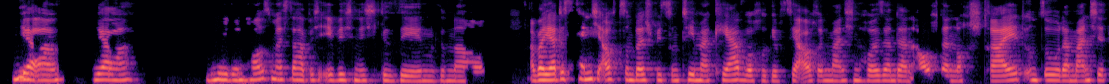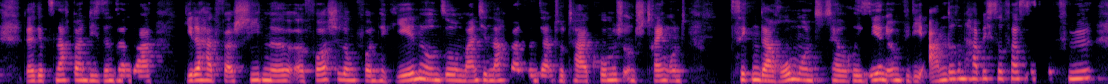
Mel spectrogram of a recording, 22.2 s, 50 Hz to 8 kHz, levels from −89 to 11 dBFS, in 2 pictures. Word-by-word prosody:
Ja, 195 -5 +6 0.3
ja. 210 0 +4 1.0
Nö, 210 +1 +4
den 200 0 +1
Hausmeister 215 -2 +1
habe 195 0 -1
ich 205 - -4
ewig 200 +1 0
nicht 190 0 -3
gesehen, 175 -2 -2
genau. 175 -1 -4 0.7
Aber 190 +4 +8
ja, 205 +1 +10
das 235 +1 -1
kenne 230 -1 +5
ich 240 - 0
auch 210 +2 +2
zum 210 -1 0
Beispiel 200 0 +2
zum 190 -1 -4
Thema 195 -2 +2
Kehrwoche, 185 -1 0
gibt's 175 0 -8
ja 185 - +1
auch 180 - -6
in 180 +1 -1
manchen 185 +1 -3
Häusern 185 0 0
dann 175 -2 -1
auch 170 +3 -2
dann 180 - -3
noch 170 0 -6
Streit 180 +5 +1
und 200 -1 0
so 195 0 +1
oder 185 -1 +1
manche 190 +2 -1 0.3
da 175 - +1
gibt's 180 0 -4
Nachbarn, 195 0 +1
die 185 -1 -2
sind 180 +1 -2
dann 185 -1 -2
da 175 0 -4 0.3
jeder 200 +2 +4
hat 190 -1 -1
verschiedene, 185 +1 +1
äh, 175 - -3
Vorstellungen 200 +2 -1
von 180 -2 -3
Hygiene 190 +7 +3
und 205 -1 +1
so. 200 -1 +1
Und 185 - -2
manche 195 +3 -2
Nachbarn 190 +1 -4
sind 185 0 -7
dann 180 -1 -3
total 180 -2 -4
komisch 195 +4 -1
und 185 - -6
streng 185 0 -2
und 175 0 -6 0.4
zicken 215 0 +1
da 185 -2 +4
rum 195 +7 +2
und 200 0 -3
terrorisieren 185 +3 0
irgendwie 190 0 -1
die 170 - -7
anderen, 240 +4 +1
habe 245 +1 -1
ich 250 - -7
so 250 -1 -2
fast 245 +1 -4
das 240 - -14 0.2
Gefühl. 260 - 0
195 Hz, 210 wpm, -23 LUFS, 180-205 Hz, 1.0 s, ja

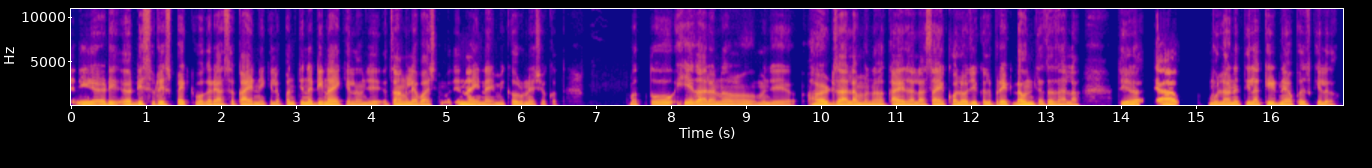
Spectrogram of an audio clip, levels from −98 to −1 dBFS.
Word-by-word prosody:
तिनी 145 +1 +1
अ, 135 -1 +1
डि 135 +1 +3 0.3
डिसरेस्पेक्ट 140 +1 -1
वगैरे 125 0 0
असं 125 +1 -3
काही 120 -1 +2
नाही 115 -1 -2
केलं. 120 +1 -4
पण 145 0 0
तिने 150 -1 +3
डीनाय 135 0 +4
केलं. 110 -2 -4
म्हणजे 110 0 -3 0.2
चांगल्या 120 -1 +2
भाषेमध्ये 115 +1 -2
नाही-नाही 115 -4 +1
मी 110 0 -4
करू 115 -1 0
नाही 110 0 -3
शकत. 110 -1 -13 1.0
मग - - -5 0.2
तो 165 - -1 0.3
हे 180 -1 0
झाला 135 -8 +2
ना 145 +4 -1
आ, 110 -4 -2
म्हणजे 110 -2 -5 0.3
हर्ट 135 0 +4
झाला 130 0 +3
म्हणा 125 -1 0
काय 125 +1 +3
झाला 120 -1 0
सायकॉलॉजिकल 120 0 +1
ब्रेकडाउन 120 +1 +4
त्याचा 125 -1 -1
झाला, 120 0 -3 0.6
तर 145 0 +3 0.2
त्या 160 +2 +6 0.5
मुलाने 150 +2 +1
तिला 155 -1 +1
किडनॅपच 135 0 0
केलं. 120 -1 -2
125 Hz, 150 wpm, -23 LUFS, 115-140 Hz, 1.0 s, त्या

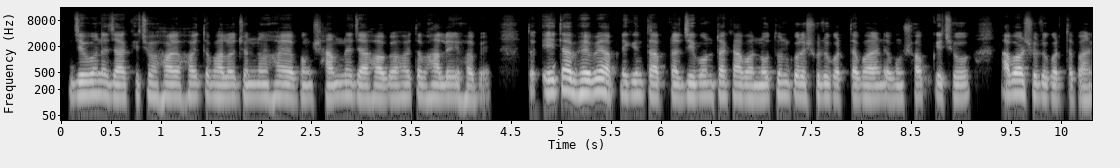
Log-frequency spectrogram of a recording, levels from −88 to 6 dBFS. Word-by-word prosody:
জীবনে 150 +1 +3
যা 130 - +4
কিছু 140 +1 -7
হয়, 135 -1 +3
হয়তো 135 +1 -3
ভালোর 130 0 +1
জন্যই 135 -1 -1
হয় 135 -1 +1
এবং 125 +1 -4
সামনে 135 +3 0
যা 125 - +4
হবে, 125 +1 +2
হয়তো 130 0 -3
ভালোই 130 0 0
হবে। 120 -1 -3 0.4
তো, - - -5 0.2
এটা 185 +3 +3
ভেবে 165 +2 +6
আপনি - - -8
কিন্তু 150 -1 -2
আপনার 130 +1 -2
জীবনটাকে 140 0 -1
আবার 130 0 +1
নতুন 135 +4 -2
করে 135 -2 +2
শুরু 135 -1 -1
করতে 125 +1 -1
পারেন, 125 0 +2
এবং 125 - -3
সবকিছু 130 0 -3 0.5
আবার 160 +1 +6
শুরু 140 -1 -2
করতে 125 -1 -3
পারেন। 115 +1 -2
135 Hz, 200 wpm, -22 LUFS, 130-140 Hz, 0.5 s, ভেবে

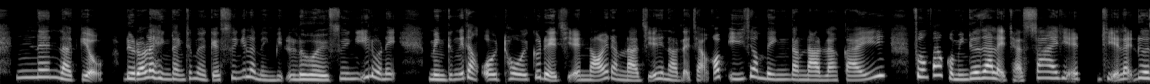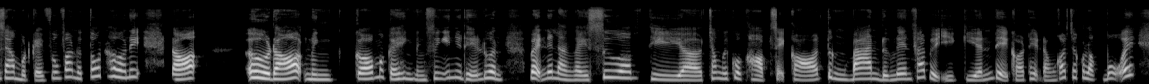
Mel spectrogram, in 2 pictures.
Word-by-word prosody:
Nên 325 +1 -3
là 245 -6 +2
kiểu, - - 0 0.2
điều 270 -2 +3
đó 255 +1 +7
lại 320 0 +4
hình 255 -4 -3
thành 230 -2 -4
cho 280 - -9
mình 235 -4 -4
cái 205 +1 -3
suy 290 +6 -8
nghĩ 330 - -8
là 335 - 0
mình 205 -5 -7
bị 195 - -9
lười 220 -2 +3
suy 260 +5 -7
nghĩ 265 +7 -4
luôn 285 -9 -2
ấy. 245 - -5 0.3
Mình 225 -2 0
cứ 230 - -7
nghĩ 250 +2 -2
rằng: 295 -4 +1
"Ôi, 235 0 0
thôi 240 -3 0
cứ 320 - -4
để 180 - +3
chị - - -9
ấy - - +1
nói, 205 +6 +1
đằng 245 -6 -5
nào 190 -2 +2
chị - - -3
ấy 270 - -2
nào 200 -4 -2
lại - - -4
chả - - -5
góp 325 +4 +1
ý 245 0 -4
cho 360 -2 +1
mình? 235 -5 -2
Đằng 220 -2 -2
nào 205 -1 +3
là 200 0 -2
cái 210 - -1 0.4
phương 345 - +3
pháp 430 0 +3
của 260 - -1
mình 225 -1 -2
đưa 280 +2 +4
ra 295 -1 +7
lại - - +2
chả - - -6
sai? 300 -2 -1
Chị 290 - -5
ấy 255 - -2 0.3
chị - - -6
ấy - - -1
lại 260 - -1
đưa 290 0 +2
ra 290 0 0
một 215 -5 -5
cái 190 0 -2
phương 285 0 -6
pháp 345 +2 0
nó 270 - -4
tốt 365 +2 0
hơn" 340 -3 +2
ấy. 350 - -4 0.3
Đó 240 +4 +8 0.5
ừ, 305 -3 +9
đó, 255 +4 +8
mình 225 -2 -2 0.2
có 255 0 +7
một 350 +2 -5
cái 245 -4 0
hình 255 -2 -4
thành 210 -1 -8
suy 275 - -8
nghĩ 270 +2 -6
như 310 -1 -6
thế 215 -3 -1
luôn. 290 -1 +1 0.3
Vậy 285 0 +6
nên 295 +1 0
là 240 -3 +1
ngày 205 0 -3
xưa 310 +4 0 0.2
thì, 215 -4 -4
ờ, 200 -1 +3
trong 280 +3 -5
cái 260 - -4
cuộc 275 -1 -4
họp 205 -3 0
sẽ - - -6
có 210 -1 +2
từng 240 -8 -5
ban 255 0 +2
đứng 210 0 -2
lên 250 +1 -1
phát 320 +4 -3
biểu 455 - 0
ý 195 -9 -11
kiến 205 +5 -4
để - - 0
có 200 -1 -4
thể 255 - -4
đóng 195 0 -9
góp 285 +3 -3
cho 315 - -7
câu 305 -3 -7
lạc 235 -3 -2
bộ 265 +3 -5
ấy. 380 +6 +2
255 Hz, 305 wpm, -21 LUFS, 220-295 Hz, 0.5 s, ừ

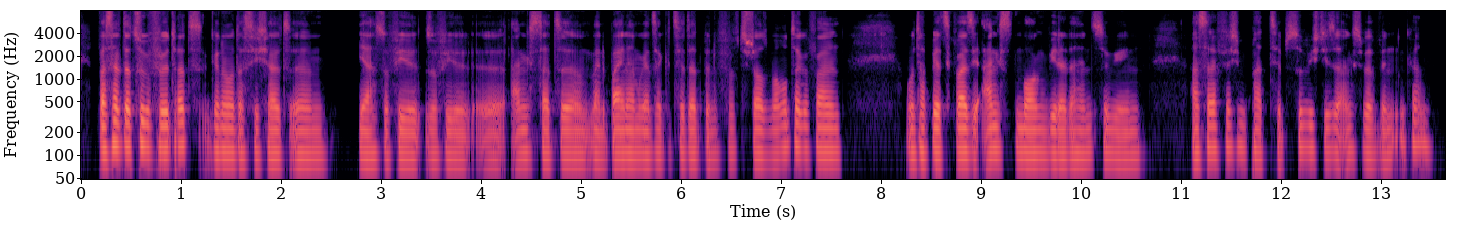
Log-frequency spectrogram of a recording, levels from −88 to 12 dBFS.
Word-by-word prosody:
was 120 +2 +5
halt 140 - +6
dazu 135 +1 +6
geführt 125 0 +3
hat 135 0 +2
genau, 115 -2 +2
dass 105 -1 -3
ich 105 -1 -3
halt, 105 -1 +1
ähm, 105 -1 -2 0.3
ja, 100 -1 +1
so 95 - -3
viel 100 -1 -1
so 105 -2 -3
viel, 100 -2 -3
äh, - - -5
Angst 105 +2 -2
hatte. 105 -1 +1
Meine 100 0 -4
Beine 105 0 +3
haben 105 - 0
die 105 - -2
ganze 105 +1 -2
Zeit 105 - -6
gezittert, 110 -1 -2
bin 100 - -6
50.000 105 -1 -1
Mal 105 - -1
runtergefallen 120 -2 +1 0.6
und 110 - -2
habe 115 +1 -1
jetzt 110 - +3
quasi 115 -1 +6
Angst, 115 +1 0
morgen 105 -1 +3
wieder 105 -1 +2
dahin 105 +2 -3
zu 105 - -3
gehen. 100 0 -4 0.5
Hast 110 -1 +1
du - - +4
da 125 - +5
vielleicht 125 +2 -4
'n 125 -2 -8
paar 105 -3 -4
Tipps - - -6
so, 125 - -2
wie 125 - -2
ich 120 - -5
diese 115 0 -1
Angst 110 0 -5
überwinden 110 -1 -3
kann? 135 -1 -5
110 Hz, 235 wpm, -24 LUFS, 105-115 Hz, 0.6 s, halt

